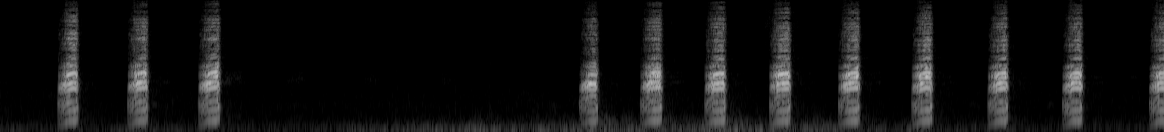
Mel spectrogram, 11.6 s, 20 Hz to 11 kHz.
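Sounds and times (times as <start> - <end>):
duck quacking: 0.6 - 2.4, 5.8 - 10.9.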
